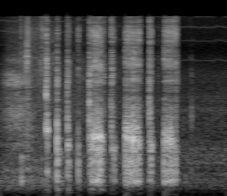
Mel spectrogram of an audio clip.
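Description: Soft handling noises from a plush toy being moved about by hand: about five quick rustles and light taps, roughly three a second, stopping near the end.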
